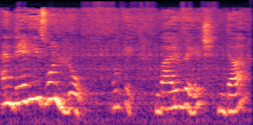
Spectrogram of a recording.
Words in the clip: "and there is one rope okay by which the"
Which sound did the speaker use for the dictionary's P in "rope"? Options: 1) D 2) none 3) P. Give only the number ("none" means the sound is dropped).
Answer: 2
